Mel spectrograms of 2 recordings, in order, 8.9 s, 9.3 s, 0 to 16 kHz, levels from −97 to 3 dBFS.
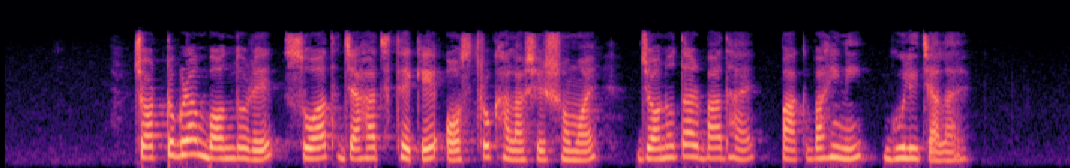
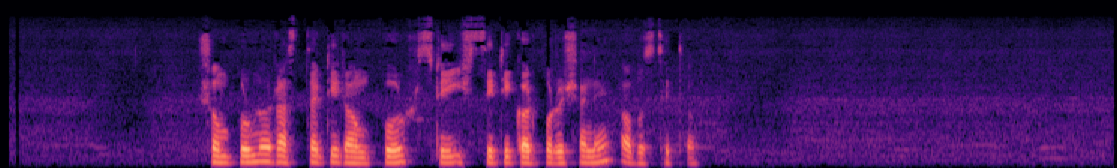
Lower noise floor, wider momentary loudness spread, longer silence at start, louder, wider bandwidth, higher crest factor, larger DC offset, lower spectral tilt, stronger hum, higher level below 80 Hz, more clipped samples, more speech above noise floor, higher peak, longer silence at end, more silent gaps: first, -67 dBFS vs -62 dBFS; second, 7 LU vs 11 LU; second, 1.15 s vs 1.7 s; first, -16 LUFS vs -23 LUFS; second, 8 kHz vs 10 kHz; second, 16 dB vs 22 dB; neither; second, -4 dB/octave vs -6.5 dB/octave; neither; first, -58 dBFS vs -70 dBFS; neither; first, 52 dB vs 39 dB; about the same, -2 dBFS vs -4 dBFS; second, 0.85 s vs 3.5 s; neither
